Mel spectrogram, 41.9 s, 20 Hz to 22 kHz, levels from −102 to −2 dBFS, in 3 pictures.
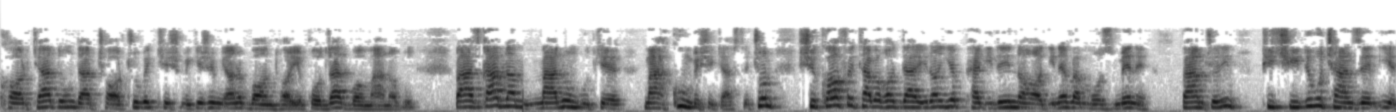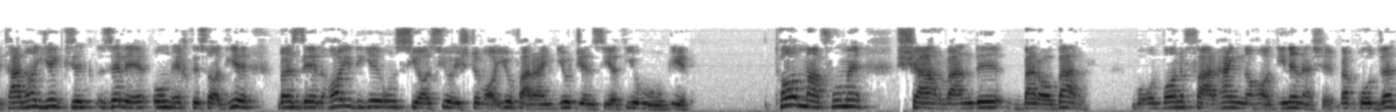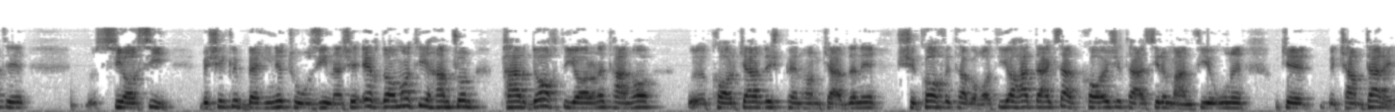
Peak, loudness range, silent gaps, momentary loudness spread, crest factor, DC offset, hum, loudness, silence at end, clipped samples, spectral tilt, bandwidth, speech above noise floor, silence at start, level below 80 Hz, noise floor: -4 dBFS; 2 LU; none; 7 LU; 14 dB; under 0.1%; none; -19 LUFS; 0 s; under 0.1%; -4 dB/octave; 8 kHz; 33 dB; 0 s; -52 dBFS; -52 dBFS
